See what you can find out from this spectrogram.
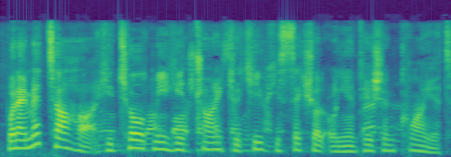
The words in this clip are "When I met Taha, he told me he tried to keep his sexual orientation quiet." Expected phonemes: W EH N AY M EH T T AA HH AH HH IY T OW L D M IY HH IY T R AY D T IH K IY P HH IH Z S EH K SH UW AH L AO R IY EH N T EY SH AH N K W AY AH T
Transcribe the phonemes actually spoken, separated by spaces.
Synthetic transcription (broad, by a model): W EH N AY M EH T T AA HH AH HH IY T OW L D M IY HH IY T R AY D T IH K IY P HH IH Z S EH K SH UW AH L AO R IY EH N T EY SH AH N K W AY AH T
